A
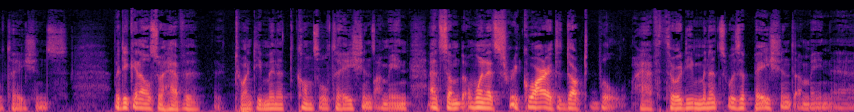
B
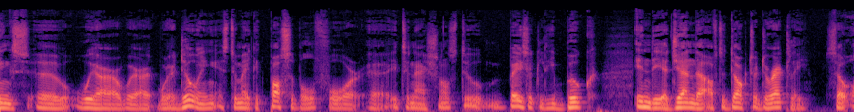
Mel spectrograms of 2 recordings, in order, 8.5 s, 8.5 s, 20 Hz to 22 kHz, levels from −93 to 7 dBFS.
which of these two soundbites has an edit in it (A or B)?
A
